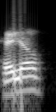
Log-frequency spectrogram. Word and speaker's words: HAYO: or contribute to uh how you say hey yo hey yo hey yo okay i didn't want to say it wrong i know it's h-a-y-o helping our youth overcome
